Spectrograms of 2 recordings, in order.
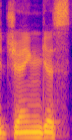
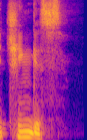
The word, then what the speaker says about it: Chinggis: Don't say Genghis. – It's Genghis, right? – So the American English pronunciation would normally be Genghis, but that is... So if you want to be proper Mongolian, you would say Chinggis.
